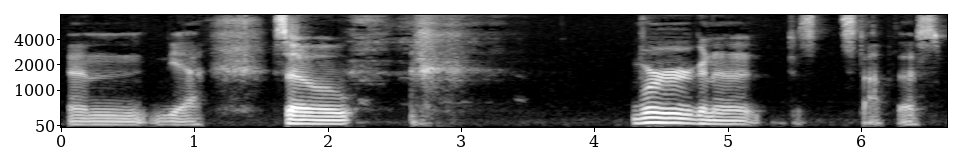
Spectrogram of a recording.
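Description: A man bantering crudely on a podcast, swearing and joking freely. His voice sits on the low side, and the home recording sounds dull and lo-fi. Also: very slow, clean tone. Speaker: podcast co-host. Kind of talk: casual chat.

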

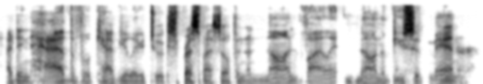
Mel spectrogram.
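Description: A man's voice: sits low, flat delivery, brisk, a bit bright, slightly rough, dry recording, studio quality. A man in his forties talking loosely and candidly, swearing and laughing easily. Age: 40s. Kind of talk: casual chat.

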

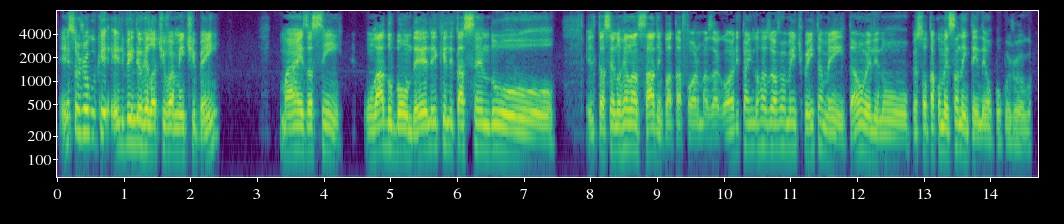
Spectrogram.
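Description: A man's voice: mid-range voice, animated, fairly quick, dry recording, highs cut off. A man with a Brazilian Portuguese accent co-hosting a casual podcast, laid-back and easygoing in manner. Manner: laid-back, drops "cara" a lot. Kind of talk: casual chat.

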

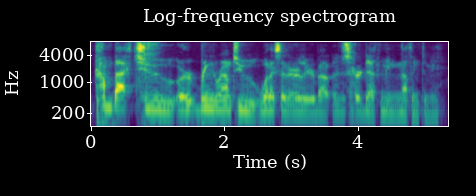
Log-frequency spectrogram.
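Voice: mid-range voice, level tone, normal speed, darkish tone. A podcast co-host chatting casually and sharing trivia in a dry, matter-of-fact way. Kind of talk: casual chat.

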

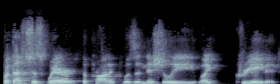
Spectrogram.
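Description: A man's voice: a little high, very animated, moderate pace, fairly bright tone, poor audio. A man co-hosting a casual podcast chat, laughing easily and choosing his words carefully. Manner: laughs while telling stories, hedges his wording. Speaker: podcast co-host.

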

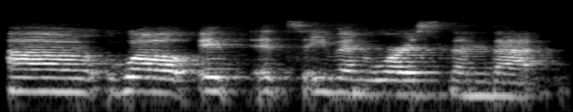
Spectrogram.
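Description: In a casual podcast chat, a woman from Iran in her thirties takes it slowly, her a little high voice bright and forceful with fairly even intonation. She hesitates with many ums. The sound is roomy, dull and lo-fi.

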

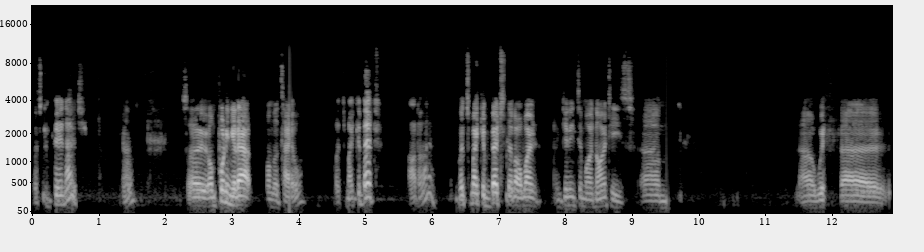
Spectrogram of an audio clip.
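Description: A man in his forties hosting a podcast, talking in a rambling, animated way with many fillers and restarts. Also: fairly low pitch, moderate pace, pauses often, dry recording, highs cut off. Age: 40s. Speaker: podcast host. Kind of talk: casual unscripted monologue.

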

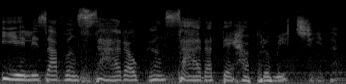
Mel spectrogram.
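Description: A woman preaching a sermon, moving from soft teaching to fervent call-and-response exhortation. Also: medium pitch, fairly even intonation, normal speed, a little hiss or hum.

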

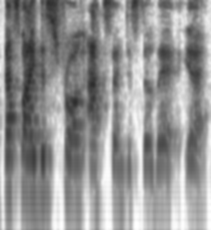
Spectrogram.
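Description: Breathy woman with a Trinidadian accent. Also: mid-range voice, level tone, normal speed, a bit bright, low-quality recording. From Trinidad and Tobago. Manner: thoughtful, reflective storytelling. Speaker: guest, financial literacy and credit counselor. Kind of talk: interview conversation.

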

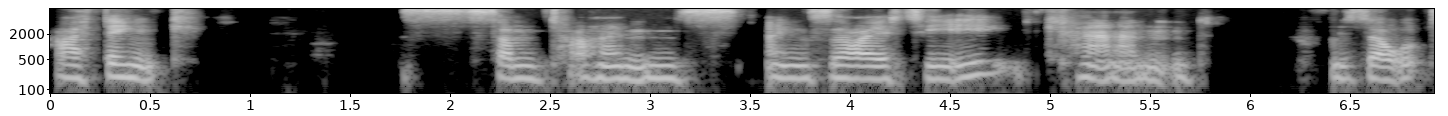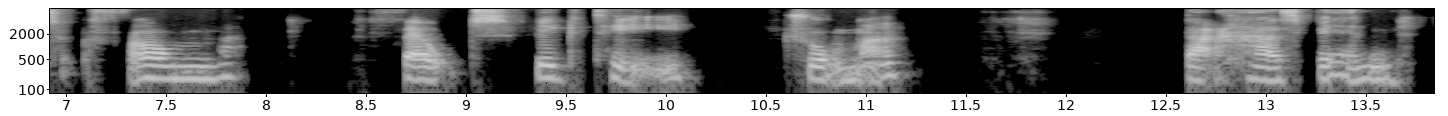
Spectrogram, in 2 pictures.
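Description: A breathing coach with a fairly low, husky, level voice speaks candidly and informally to camera about anxiety and breathing. She talks in a deliberate, halting way with long pauses, often checking in with "okay" and "yeah."

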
